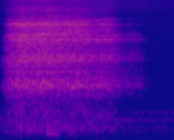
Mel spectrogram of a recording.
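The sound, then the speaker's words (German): A deep breath taken during a guided breathing exercise, heard as one long, soft, airy rush that holds steady and then fades away, alone with no talk. “Und jetzt nehmen wir einen letzten gemeinsamen Atemzug. Atme noch einmal tief ein”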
